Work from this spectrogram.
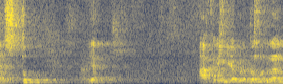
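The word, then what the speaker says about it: Studd: Dan akhirnya dia tahu, Charles Thomas Stott, bacanya Stup, ya.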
